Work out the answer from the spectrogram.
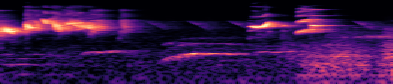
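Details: Australasian bush lark, called branjangan, in vigorous song: a scratchy, buzzy high phrase, then softer sliding whistles dipping lower, followed by a sharp bright burst of chattering notes.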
